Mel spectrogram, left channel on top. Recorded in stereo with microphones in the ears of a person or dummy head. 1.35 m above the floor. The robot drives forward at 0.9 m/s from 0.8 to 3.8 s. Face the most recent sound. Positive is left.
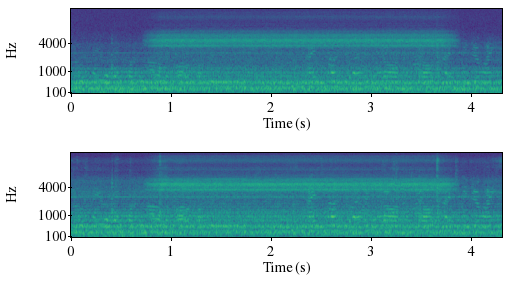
turn(degrees=-60)  # may be behind; listen again after turning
